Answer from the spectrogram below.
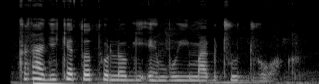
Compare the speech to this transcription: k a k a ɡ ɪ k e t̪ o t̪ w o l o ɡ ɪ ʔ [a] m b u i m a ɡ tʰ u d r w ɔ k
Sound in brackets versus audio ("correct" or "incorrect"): incorrect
